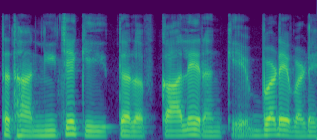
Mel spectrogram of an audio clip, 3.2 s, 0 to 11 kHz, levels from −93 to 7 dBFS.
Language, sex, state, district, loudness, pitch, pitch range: Hindi, male, Chhattisgarh, Sukma, -16 LUFS, 115 Hz, 110-130 Hz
